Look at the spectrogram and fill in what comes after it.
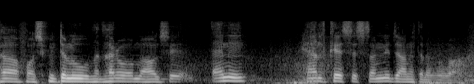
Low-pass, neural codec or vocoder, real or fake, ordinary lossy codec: none; codec, 16 kHz, 0.5 kbps, X-Codec, HuBERT features, trained on balanced general audio; fake; none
